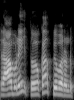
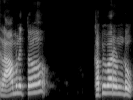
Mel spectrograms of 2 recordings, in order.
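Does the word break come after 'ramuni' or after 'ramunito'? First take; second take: ramuni; ramunito. First: The break falls after 'ramuni', before 'toka'. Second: The break falls after 'ramunito', before 'kapivarundu'. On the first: Rama's tail spoke, which makes no sense. The speaker calls it wrong. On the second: The best of monkeys spoke to Rama. The speaker calls it right.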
